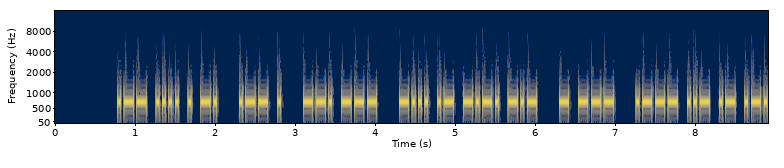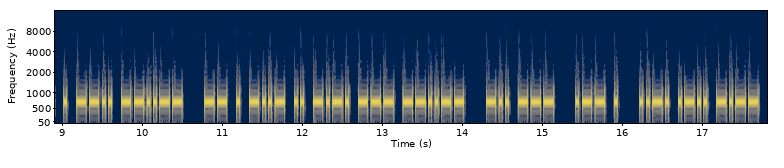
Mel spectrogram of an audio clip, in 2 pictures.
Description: Morse code, heard as a keyed tone, about 32 wpm, 700 Hz. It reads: WHEN WE GO BACK TO JUAREZ, MEXICO, DO WE FLY
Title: Pangram Challenge v2 - 30wpm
